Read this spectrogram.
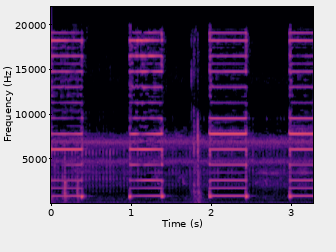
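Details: LS MR232 HST tractor will not start: a steady high beep, about half a second on once a second, with no cranking; the shuttle-not-in-neutral warning blocks the start, alongside parking-brake prompts.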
